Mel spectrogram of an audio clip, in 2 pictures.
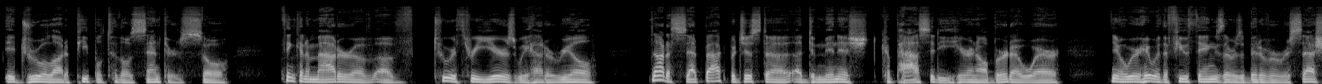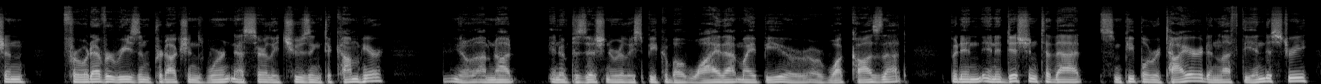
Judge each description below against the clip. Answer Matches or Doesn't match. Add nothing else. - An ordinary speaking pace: Doesn't match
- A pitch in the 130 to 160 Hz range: Doesn't match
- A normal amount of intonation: Matches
